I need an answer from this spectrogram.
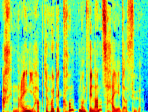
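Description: A man voicing a sarcastic, hot-tempered little male gnome demon who grants wishes, shrill and mocking, in an audiobook reading. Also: huge pitch swings, moderate pace, darkish tone, husky, no echo, clean studio sound, exaggerated voice.

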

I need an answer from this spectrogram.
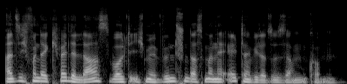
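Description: A man's voice: medium pitch, fast, creaky, warm tone, no echo, clean studio sound. A man voicing a determined young girl in an audiobook reading, firm and matter-of-fact.

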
